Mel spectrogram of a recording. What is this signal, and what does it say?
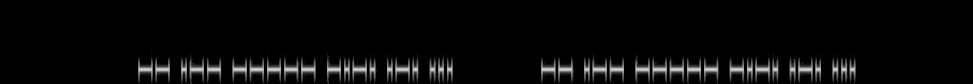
Morse code, heard as a keyed tone, about 28 wpm, 700 Hz. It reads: MW0CRS MW0CRS
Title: DXCC-100 Call Signs - 6 Characters - Repeated 2x - 28wpm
